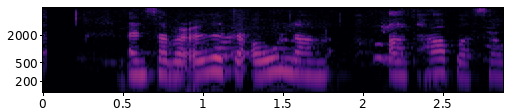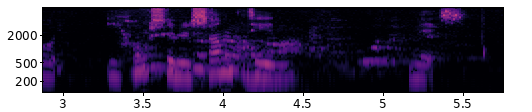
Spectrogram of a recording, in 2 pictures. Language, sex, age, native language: Icelandic, female, 18-19, Icelandic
